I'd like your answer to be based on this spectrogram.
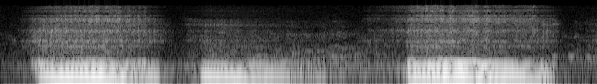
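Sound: person imitating snoring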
